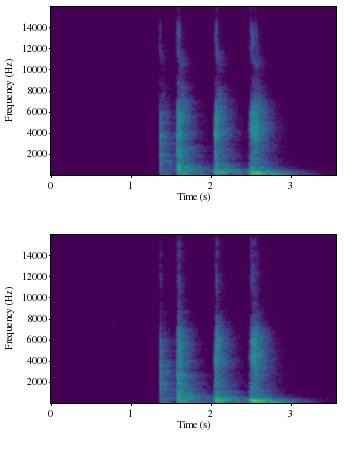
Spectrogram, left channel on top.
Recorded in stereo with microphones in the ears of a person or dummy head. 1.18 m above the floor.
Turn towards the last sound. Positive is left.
turn(degrees=15)  # may be behind; listen again after turning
